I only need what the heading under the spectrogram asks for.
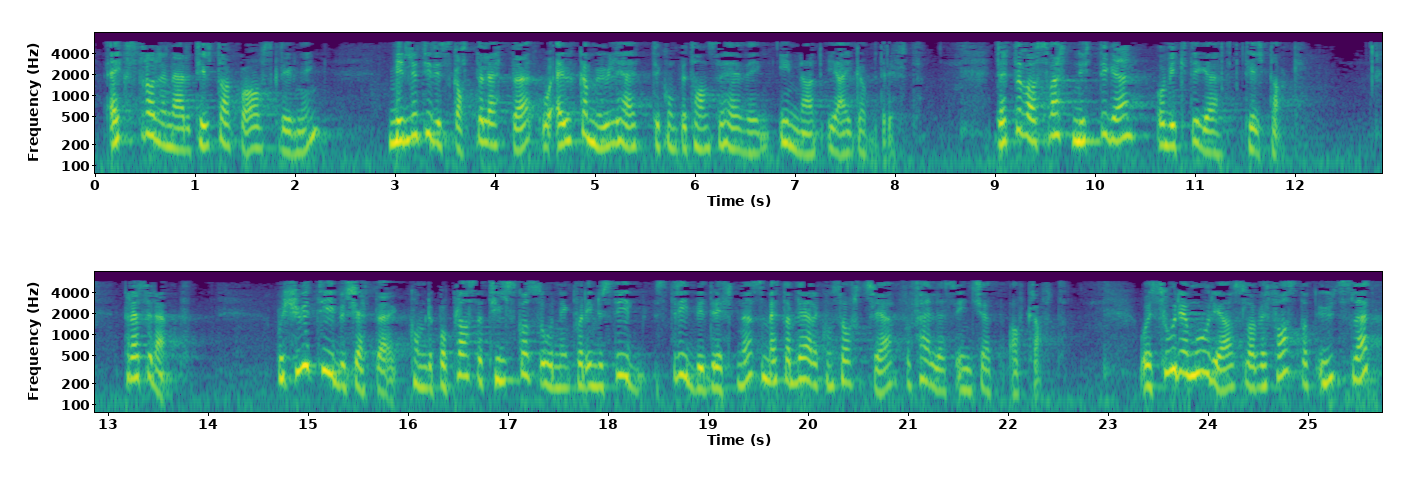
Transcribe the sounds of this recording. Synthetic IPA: ʔɛkst̪ɾɑɔɾɖ̪ɪnæːɾət̪ʰɪlt̪ʰɑːk̚pʰoːɑːʋskɾiːʋnɪŋ | mɪd̪ləʈiːd̪ɪskɑt̪ːəlɛt̪ːəoːʔɑʉkɑmʉːlɪheːt̪̩t̪ʰːɪlkʰʊmpət̪ʰɑnsəheːʋɪŋɪnɑd̪iːæɪɡɑbəd̪ɾɪ̰ft̪ | d̪̥ɛt̪ːəʋɑːɾsʋæːɾt̪nʏt̪ːɪɡəʔoːʋɪkt̪ɪɡət̪ʰɪlt̪ʰɑ̰ːk | pʰɾɛsɪd̪ɛ̰nt̪ | pʰoːçʉːət̪ʰiːbʉd̪ʃjɛt̪ːə̰kʰɔmd̪eːpopʰlɑsət̪ʰɪlskɔt̪suːɖnɪŋfɔɾɪnd̪ʉst̪ɾiːst̪ɾiːbəd̪ɾɪft̪n̩əsɔmɛt̪ɑbleːɾəkʰʊnsɔɾt̪sɪəfɔɾfɛlːəsɪnçøːpɑ̰ʋkʰɾɑ̰ft̪ | ʔo̰ːɪsuːɾɪɑmuːɾɪɑsloːʋɛfɑst̪ɑt̪ʉːt̪slɛp

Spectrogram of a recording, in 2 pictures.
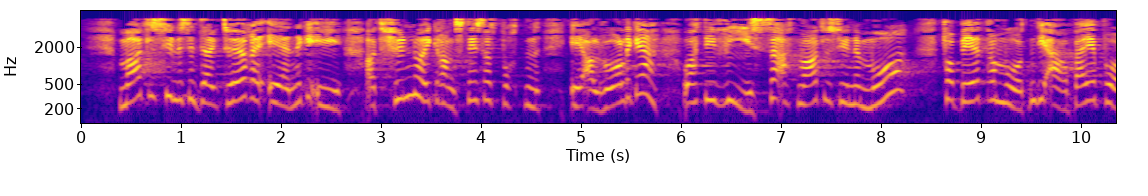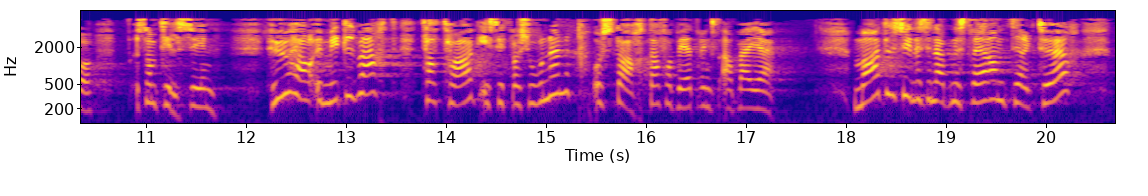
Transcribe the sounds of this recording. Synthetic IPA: mɑːd̪l̩syːnəsɪnd̪ɪʁək̚t̪ʰøːʁæʔeːnɪɡəʔiːʔɑt̪fʏnːɔɪɡʁɑnsnɪŋsʁɑspɔʁt̪n̩ɛʔɑlʋoːʁlɪɡə | ɔɑt̪̚d̪ɪʋiːsəɑt̪mɑːd̪lsyːnəmɔfɔʁbeːd̪ʁəmoːt̪nd̪ɪʔɑʁbæɪəpʰɔ | sɔmt̪ʰɪlsyːn | hʉɦɑʁʉmɪd̪l̩bɑːʁt̪ʰːɑt̪ʰːɑːɡɪsɪt̪ʋɑʃuːnənʔɔst̪ɑːʁt̪ɑfɔɾbeːd̪ʁɪŋsɑ̰ʁbæɪə | mɑːd̪l̩syːnəsɪnɑd̪̚mɪnɪst̪ʁeːʁɑnəd̪ɪʁək̚t̪ʰøːʁ

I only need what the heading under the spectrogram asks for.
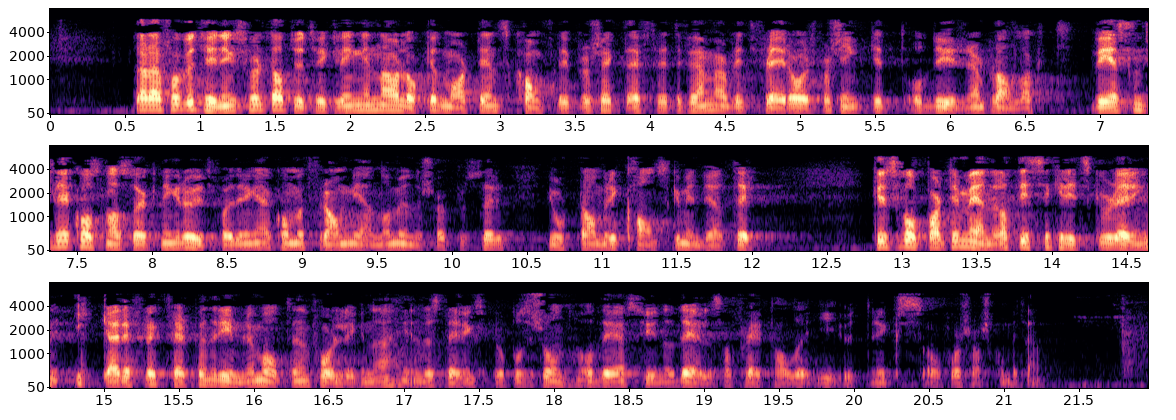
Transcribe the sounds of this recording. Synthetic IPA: d̪̥ɛæɖæɾfɔɾbət̪ʰyːd̪nɪŋsfʉlt̪ɑt̪ʉːt̪ʋɪklɪŋənɑʋɭɔkːət̪mɑʈɪnskʰɑmpflyːpʰɾʊʂɛk̚t̪ɛft̪ʰɾɛt̪ːɪfɛmːæɾblɪt̪ːfleːɾəoːɾfɔʂɪŋkət̪ʰɔ̰d̪yːɾəɾəɛnpʰlɑːnlɑkt̪ | ʋeːsənt̪lɪəkʰɔst̪nɑd̪søːknɪŋəɾɔʉːt̪fɔɾd̪ɾɪŋəɾkʰɔmːəfɾɑmːjɛnːɔmʉnːəʂøːkəlsəɾ | jʊʈːɑʋɑməɾɪkʰɑːnskəmʏnd̪ɪheːt̪əɾ | kʰɾʏst̪əfɔl̚pɑʈiːmeːnəɾɑt̪̚d̪ɪsːəkʰɾiːt̪ɪ̥skəʋʉɖeːɾɪŋənəʔɪkːəæɾɛflɛk̚t̪ʰeːʈ̚pʰɔɛnɾiːməlɪmoːt̪əɛnfoːɾəlɪɡːənəɪ̰nʋɛst̪eːɾɪŋspʰɾʊpʊsɪʂuːnɔ̰d̪ɛsyːnəd̪eːləsɑʋfleːɾəʈ̪ʰɑlːəʔɪʔʉ̰ːt̪ən̩ɾɪksɔ̰fɔʂʋɑ̰ːʂkʰʊmɪt̪ʰḛːn

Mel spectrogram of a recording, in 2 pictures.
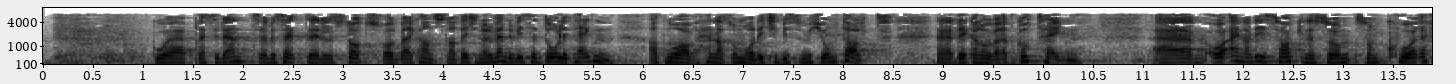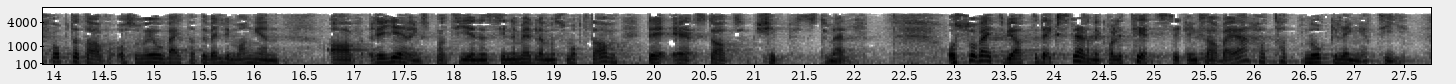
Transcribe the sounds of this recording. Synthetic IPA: ɡ̥uːəpʰɾɛsɪd̪ɛnt̪ʰjæʋɪlsæɪt̪ʰɪlst̪ɑːt̪sɾoːd̪bæɾɡhɑnsn̩ɑt̪d̪ɛɾɪçːənœd̪ʋɛnd̪ɪʋiːsɛɪt̪̚d̪oːʁlɪt̪ʰɛɡn | ʔɑ̰t̪nuːəɑʋhɛnːəsɔmɾoːd̪əɪçːəbliːsɔmʏçəɔmt̪ɑːlt̪ | d̪ɛkʰɑnːoːɡʋæːɾəɛt̪̚ɡɔt̪ʰːɛɡn | ɔʔæɪnɑʋd̪ɪsɑːkənəsɔmsɔmkʰoːæɾɛfɔpt̪ɑt̪ːɑʋɔ̰sɔmʋɪoːɡʋæɪt̪ɑt̪̚ɛɾʋɛld̪ɪmɑŋːən | ʔɑʋɾɛjeːɾɪŋspʰɑʁt̪ʰiːənəsiːnəmeːd̪lɛməɾsɔmɔp̚t̪ʰɑt̪ɑʋd̪̥ɛʔɛɾst̪ɑːt̪ʃiːpst̪ʰʉnɛ̰l | ʔɔsɔʋæɪt̪ʋɪɑt̪d̪ɛɛkst̪æɾnəkʰʋɑlɪt̪ʰeːt̪sɪkɾɪŋsɑɾbæɪəhɑɾʈʰɑt̪ːnoːkəlɛŋːəɾt̪ʰiː

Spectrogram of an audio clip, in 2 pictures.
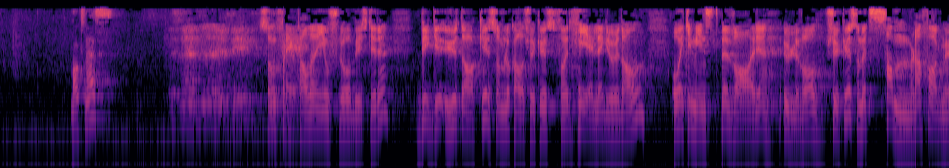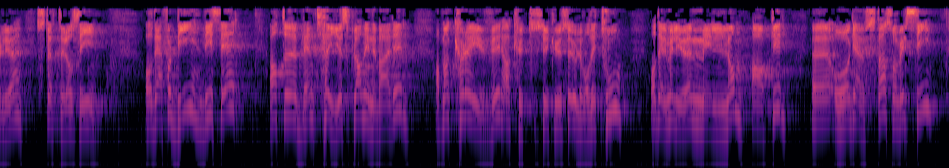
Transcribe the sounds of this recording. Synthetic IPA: mɑksnøːs | pɾɛsɪd̪ɛnt̪ɾʉt̪bɪsɔmfleːʈʰɑlːəɪʊʂɭʊbyːst̪yːɾə | bʏɡːəʉːt̪ɑːkəɾsɔmlʊkʰɑːlʂʉːkəhʉːsfɔɾheːləɡɾʉːɾd̪ɑːln̩ | ʔɔɪkːəmɪnst̪bəʋɑːɾəʉlːəʋɔlʂʉːkʉːsːɔmɛt̪sɑmlɑfɑːɡmɪljøːst̪œt̪ʰːəɾɔsiː | ʔɔd̪ɛæɾfɔɖiːd̪ɪseːɾ | ʔɑt̪bɛnt̪hœʏəspʰlɑːnɪnːəbæːɾəɾ | ɑt̪mɑnkʰɽœʏʋəɾɑ̰kʰʉt̪ːsyːkəhʉːsəʉlːəʋɔːlɪt̪ʰuː | ɔd̪eːləmɪljøːəmɛlːɔmɑːkəɾ | ɔɡɑʉst̪ɑsɔmʋɪlsiː

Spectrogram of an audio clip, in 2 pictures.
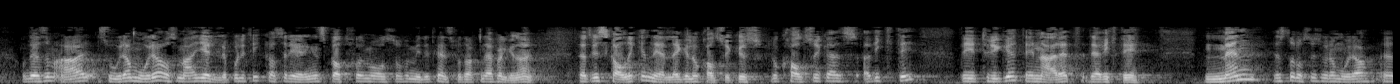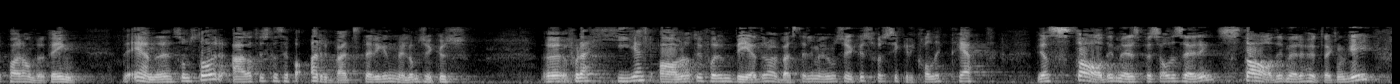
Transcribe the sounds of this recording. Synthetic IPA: ɔd̪ɛsɔmʔæɾsuːɾɑmuːɾɑɔsɔmæɾjɛlːəpʰʊlɪt̪ʰɪkːɑlsɔɾɛjeːɾɪŋənspʰlɑt̪ːfɔɾmɔɔsːɔfɔɾmɪd̪ɾət̪hɛlsəkʊnʰɑkt̪d̪ɛæɾɪfœlɡənə | d̪̥æɾɑt̪ʋɪskɑlːɪkːəneːd̪lɛɡːəlʊkʰɑːlsyːkʉslʊkʰɑːlsyːkæɾʋɪkt̪ɪ | d̪̥ɛjɪʈʰɾʏɡeːt̪̚d̪ɛjɪɳæːɾheːt̪d̪ɛæɾʋɪkt̪ɪ | mɛnd̪ɛst̪oːɾɔsːɔɪsuːɾɪɑmuːɾɑɛt̪̚pʰɑɾɑnd̪ɾət̪ʰɪŋː | d̪̥ɛ̰ʔeːnəsɔmst̪oːɾæɾɑt̪ʋɪskɑseːpɔʔɑɾbæɪd̪st̪ɪlːɪŋənmɛlːɔmsyːkʉs | fɔɖɛæɾheːlt̪ʰɑːʋmɛɑt̪ʋɪfoːɾɛnbeːd̪ɾəɑɾbæɪst̪ɪlːɪŋmɛlːɔmsyːkʉsfɔɾɔsɪkɾəkʰʋɑlɪt̪ʰeːt̪ | ʋɪhɑɾst̪ɑːd̪ɪmeːɾəspɛsɪɑlɪs̬eːɾɪŋst̪ɑːd̪ɪmeːɾəɦœʏt̪ʰɛknʊlʊɡiː

